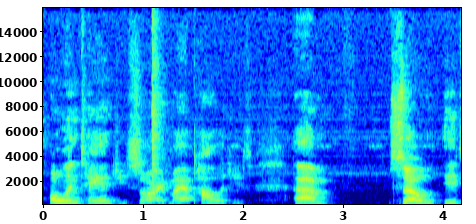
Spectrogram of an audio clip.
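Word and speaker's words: Olentangy: was so hot so i believe it's pronounced oh and tangy oh and tangy when i say tangy yes olin tangy sorry my apologies so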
